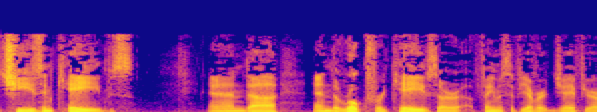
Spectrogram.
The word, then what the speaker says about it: Roquefort: The most famous is Roquefort.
